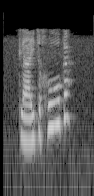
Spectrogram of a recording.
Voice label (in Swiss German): "kleiderhoke", alsace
